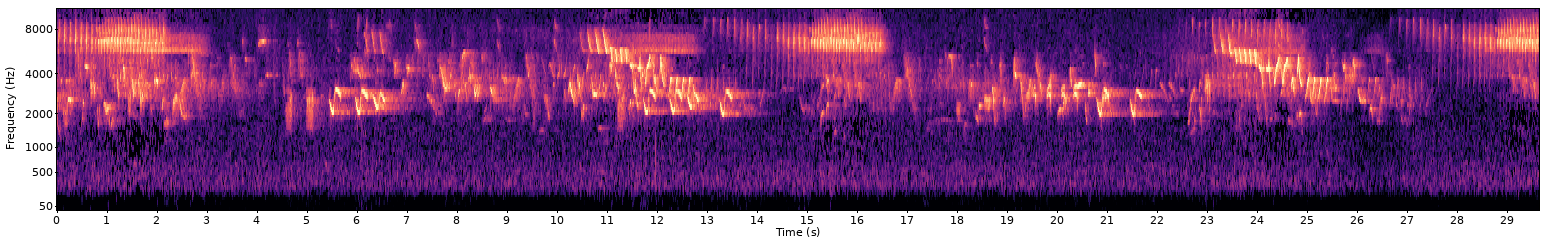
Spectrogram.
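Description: Birds singing: bursts of quick chirps and fast, high trills that swell again about every four to five seconds.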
